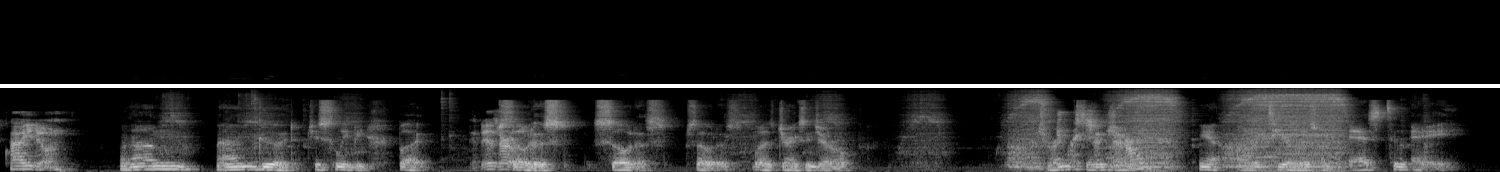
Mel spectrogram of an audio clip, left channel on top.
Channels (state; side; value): silent; left; 58 dB below the other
